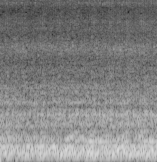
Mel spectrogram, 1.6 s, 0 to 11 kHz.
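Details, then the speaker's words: All-aluminum 5.3L L33 Gen 3 LS V8 warming up in open loop at idle: smooth steady burble with injectors audible, no lifter ticking or knocking after lifter replacement. "so let's let this warm up sounds great no lifter lifter ticking or knocking or anything anymore those lifters did the trick"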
